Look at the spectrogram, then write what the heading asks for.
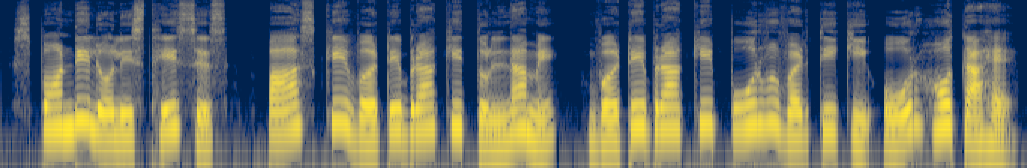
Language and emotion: Hindi, neutral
